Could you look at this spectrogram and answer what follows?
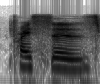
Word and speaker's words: prices: continuous increase in price prices remember when it's when it's like this prices so that e is is not silent in this respect okay so what would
